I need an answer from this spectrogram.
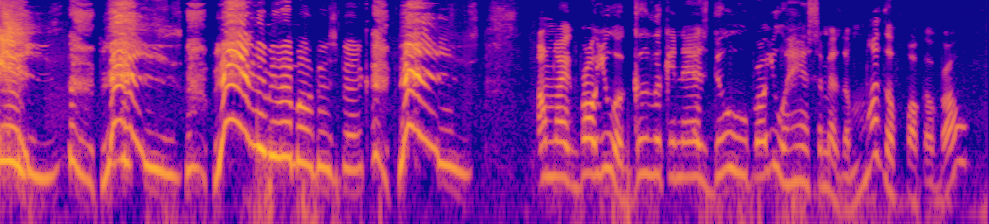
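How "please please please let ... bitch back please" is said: very loud, high, tearful crying voice. Speaker acts out a man who came at him crying, imitating someone crying. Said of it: "He came at me crying".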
